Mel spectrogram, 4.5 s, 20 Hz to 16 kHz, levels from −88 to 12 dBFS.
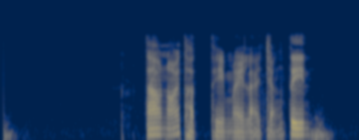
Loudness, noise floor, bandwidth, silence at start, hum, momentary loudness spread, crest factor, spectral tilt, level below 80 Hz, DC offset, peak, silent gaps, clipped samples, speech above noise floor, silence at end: -27 LUFS; -81 dBFS; 7.2 kHz; 0.05 s; none; 11 LU; 24 dB; -6 dB/octave; -54 dBFS; under 0.1%; -6 dBFS; none; under 0.1%; 54 dB; 0.45 s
